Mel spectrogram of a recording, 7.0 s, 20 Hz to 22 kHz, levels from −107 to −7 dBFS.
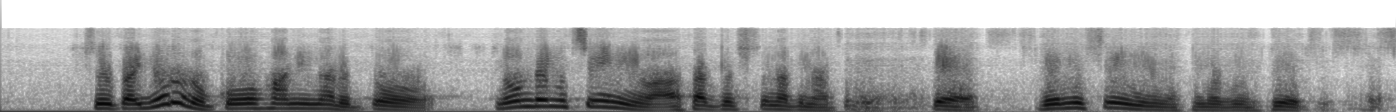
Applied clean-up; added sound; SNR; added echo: neural separator model SepFormer DNS4.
